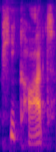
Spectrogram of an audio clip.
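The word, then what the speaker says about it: picot: the brick stitch and i call it peacot i don't know if that's how you pronounce it it's p-i-c-o-t and this is a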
